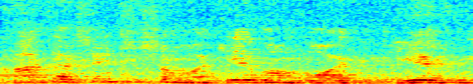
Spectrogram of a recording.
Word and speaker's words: van Gogh: Eu pedi assim, qual é a pronúncia certa do nome do Van Gogh, né?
